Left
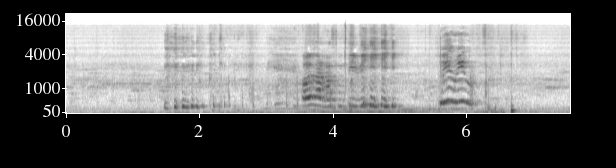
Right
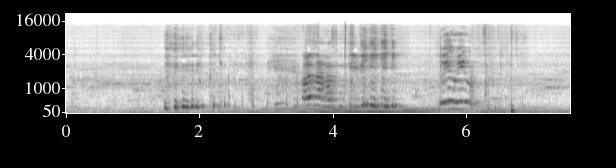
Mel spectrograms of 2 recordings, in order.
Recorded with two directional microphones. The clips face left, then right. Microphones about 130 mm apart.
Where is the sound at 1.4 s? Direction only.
10° right (ahead or behind).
